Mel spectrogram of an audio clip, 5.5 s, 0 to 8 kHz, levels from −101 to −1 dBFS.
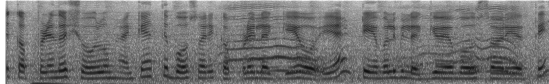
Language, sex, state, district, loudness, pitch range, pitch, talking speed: Punjabi, female, Punjab, Pathankot, -15 LUFS, 200-245 Hz, 215 Hz, 220 wpm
